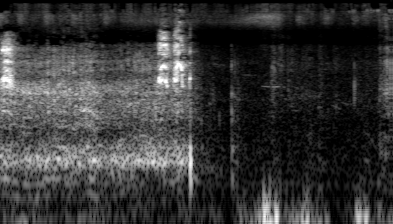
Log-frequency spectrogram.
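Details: New Zealand falcon call played from a bird-sound button device: a harsh, scratchy screech lasting nearly two seconds, followed by faint thumps and room noise.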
